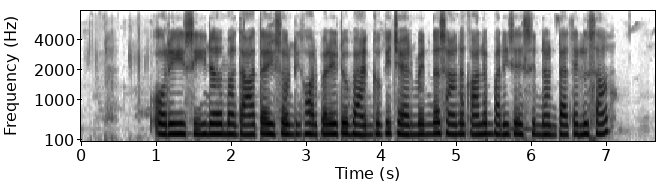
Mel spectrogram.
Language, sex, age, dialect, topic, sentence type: Telugu, female, 25-30, Telangana, banking, statement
